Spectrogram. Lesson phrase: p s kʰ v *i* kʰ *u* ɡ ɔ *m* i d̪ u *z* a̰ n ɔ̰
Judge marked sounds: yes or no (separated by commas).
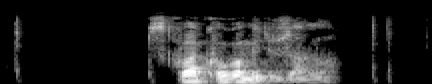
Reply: no, no, yes, yes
